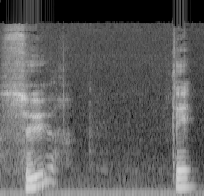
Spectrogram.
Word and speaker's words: surtout: Surtout, S-U-R, sur, T-O-U-T, surtout.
